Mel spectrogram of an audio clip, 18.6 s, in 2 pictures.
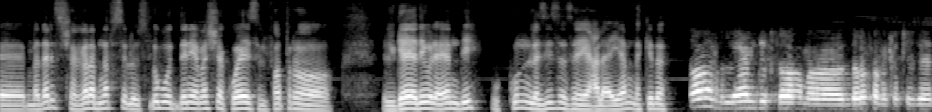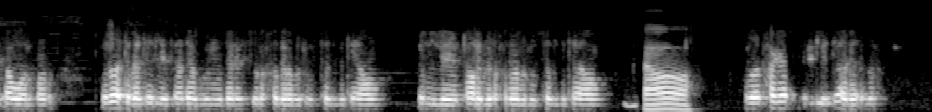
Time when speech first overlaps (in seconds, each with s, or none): none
